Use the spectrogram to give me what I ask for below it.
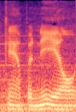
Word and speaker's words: Campanile: Campa I pronounce it another pronunciation is campanil and both are correct whichever you want to use I'm not a mathematician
